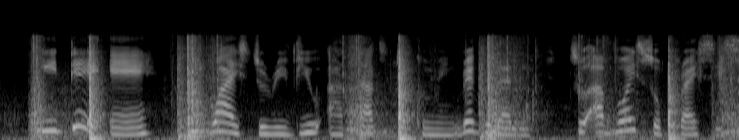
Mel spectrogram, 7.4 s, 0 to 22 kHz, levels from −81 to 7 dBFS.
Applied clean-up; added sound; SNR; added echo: none; Drawer open or close; -1 dB; none.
